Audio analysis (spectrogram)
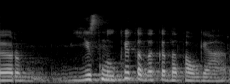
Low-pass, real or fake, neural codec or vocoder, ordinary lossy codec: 10.8 kHz; real; none; AAC, 64 kbps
